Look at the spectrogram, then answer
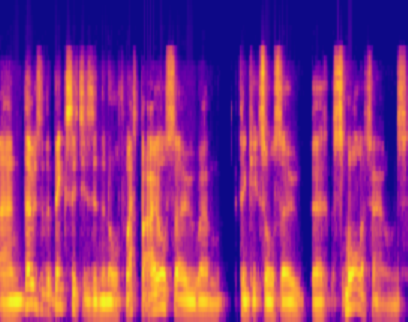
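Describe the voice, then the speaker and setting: A man in a Manchester accent speaks at a moderate pace, his pitch swinging very widely. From northern England, South Manchester. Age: 60s. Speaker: politician. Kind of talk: podcast interview. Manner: halting, many fillers.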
